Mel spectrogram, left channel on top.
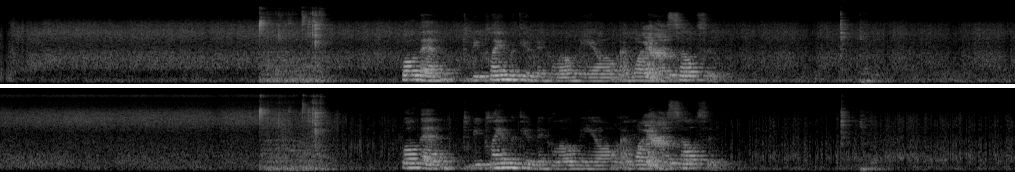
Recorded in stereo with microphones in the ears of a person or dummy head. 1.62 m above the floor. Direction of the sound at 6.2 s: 60° left (ahead or behind).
